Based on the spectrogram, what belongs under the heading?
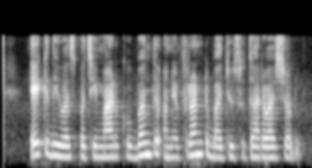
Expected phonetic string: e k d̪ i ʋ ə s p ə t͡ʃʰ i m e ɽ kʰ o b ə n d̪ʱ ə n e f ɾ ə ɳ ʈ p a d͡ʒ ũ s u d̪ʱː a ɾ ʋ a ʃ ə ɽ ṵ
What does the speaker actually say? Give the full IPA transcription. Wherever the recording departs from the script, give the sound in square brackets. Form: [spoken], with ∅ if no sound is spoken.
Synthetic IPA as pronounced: e k d̪ i ʋ ə s p ə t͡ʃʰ i m [a] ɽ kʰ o b ə n d̪ʱ ə n e f ɾ ə ɳ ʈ [b] a d͡ʒ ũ s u [d̪ʱ] a ɾ ʋ a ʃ ə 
